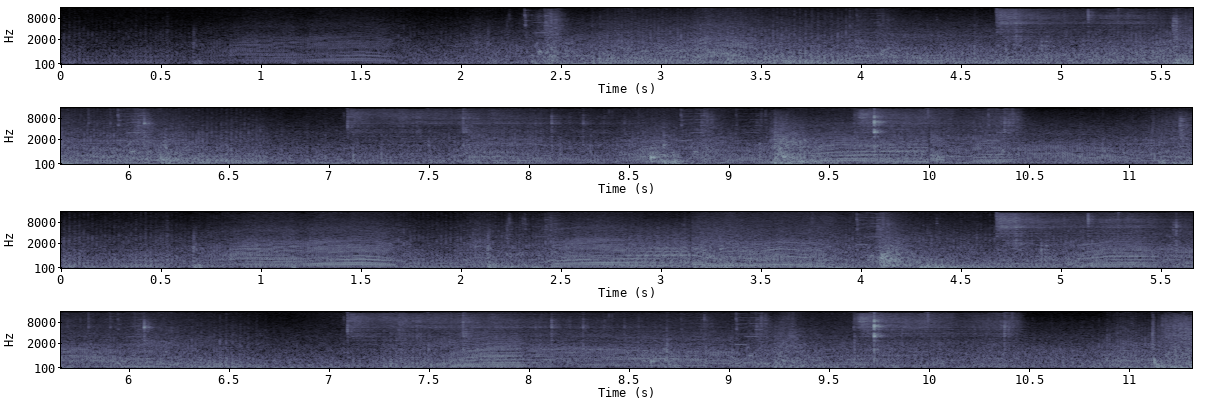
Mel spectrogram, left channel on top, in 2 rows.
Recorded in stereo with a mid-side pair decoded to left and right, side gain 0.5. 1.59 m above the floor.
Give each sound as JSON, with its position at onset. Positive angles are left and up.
{"t": 4.7, "sound": "frying", "azimuth_deg": -15, "distance_m": 0.7}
